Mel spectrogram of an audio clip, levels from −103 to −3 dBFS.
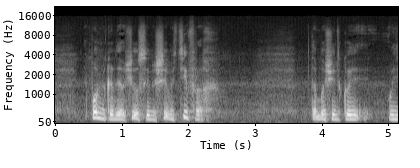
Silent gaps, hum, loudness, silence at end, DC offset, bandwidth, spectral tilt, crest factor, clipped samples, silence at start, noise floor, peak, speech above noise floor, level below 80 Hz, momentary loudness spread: none; none; -21 LUFS; 0 s; under 0.1%; 11.5 kHz; -7.5 dB/octave; 20 dB; under 0.1%; 0.55 s; -50 dBFS; -2 dBFS; 31 dB; -60 dBFS; 11 LU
